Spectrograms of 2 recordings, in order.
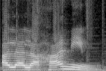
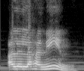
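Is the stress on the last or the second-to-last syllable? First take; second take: second-to-last; last. First: The stress falls on the second-to-last syllable. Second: The stress falls on the last syllable. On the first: To remember or not forget. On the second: Something that causes worry or fear.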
